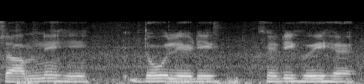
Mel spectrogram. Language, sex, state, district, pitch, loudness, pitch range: Hindi, male, Uttar Pradesh, Shamli, 130 Hz, -14 LUFS, 130-135 Hz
